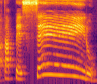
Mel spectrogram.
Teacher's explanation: O E tem um som mais alto em relação ao I. Então, por isso, o E vai ser vogal e o I semivogal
